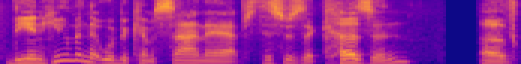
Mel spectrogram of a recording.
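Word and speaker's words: Psynapse: No silent p at the beginning. And this is different. A different more of a syninnapse for that one and more of a sinapse for this one.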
